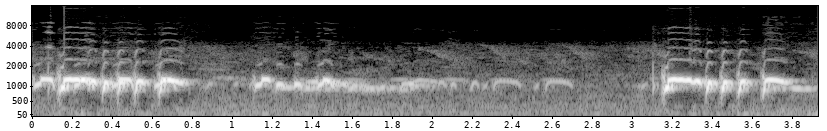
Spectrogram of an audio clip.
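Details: Local zebra dove lure: a short burst of quick hooked coos, a softer drawn-out rolling phrase, then another quick burst after a near-silent gap.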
